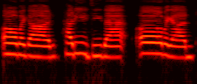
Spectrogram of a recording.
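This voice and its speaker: A woman's voice: fairly high pitch, steady tone, unhurried, clear, resonant tone, dull audio. A woman hosting an art livestream, chatting informally and candidly, thinking aloud as she draws and swearing freely. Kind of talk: casual chat while drawing on stream.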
